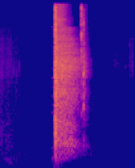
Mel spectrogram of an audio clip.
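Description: A single close, sharp gunshot rings out during a padded self-defense demonstration against a knife attack, one loud crack with a short tail, isolated against near silence.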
